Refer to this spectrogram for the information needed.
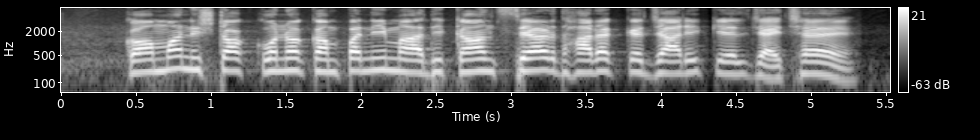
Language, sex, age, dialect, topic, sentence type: Maithili, male, 51-55, Eastern / Thethi, banking, statement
